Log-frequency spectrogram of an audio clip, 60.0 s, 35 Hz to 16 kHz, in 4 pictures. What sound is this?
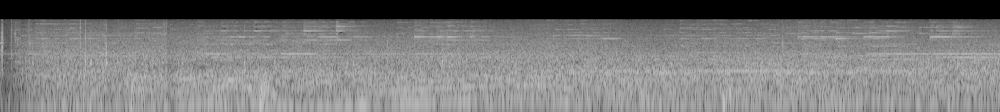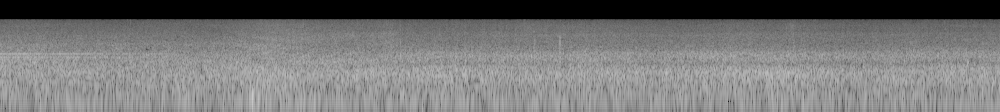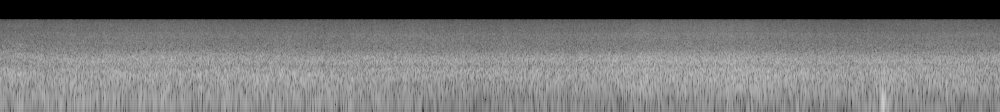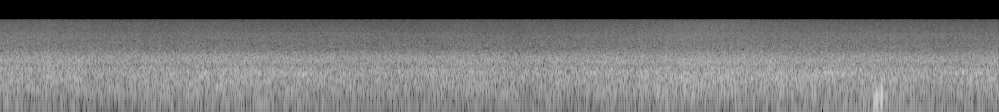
TSGiovannibells&surf
very musical chimes of the church clock in Torre San Giovanni, Salento, Italy, recorded on a Canon SX110
belltower, chimes, church-bells, clock, field-recording, italy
